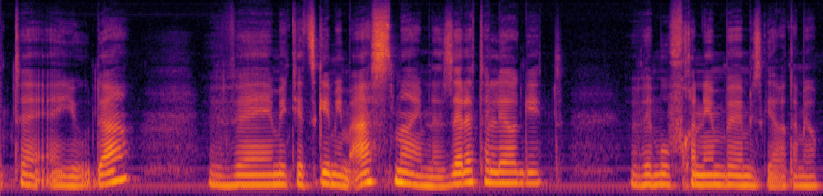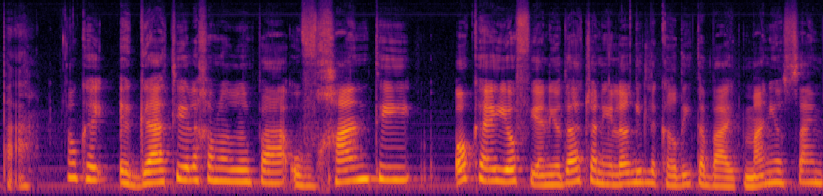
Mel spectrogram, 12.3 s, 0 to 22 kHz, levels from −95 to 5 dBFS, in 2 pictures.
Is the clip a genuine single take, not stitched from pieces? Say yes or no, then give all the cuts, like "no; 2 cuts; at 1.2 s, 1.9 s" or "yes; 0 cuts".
yes; 0 cuts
